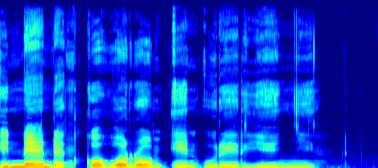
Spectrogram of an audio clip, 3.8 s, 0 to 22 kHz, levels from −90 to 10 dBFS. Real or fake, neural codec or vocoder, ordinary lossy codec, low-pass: real; none; none; none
